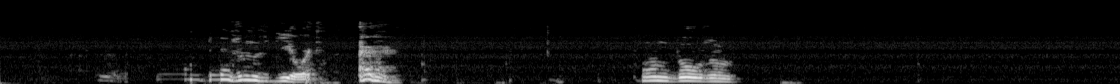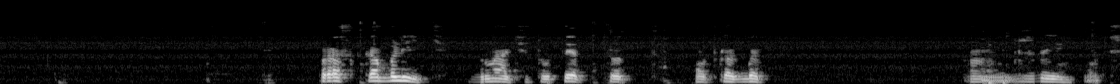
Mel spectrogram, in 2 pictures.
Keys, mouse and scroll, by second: 11.7-14.0 middle drag, 21.1 g, 22.2 click.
